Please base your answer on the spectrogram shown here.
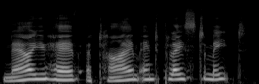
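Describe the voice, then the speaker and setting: A woman's voice: a little high, measured pace, darkish tone, dry recording, clean studio sound. A woman reading scripted instructional narration for a training video.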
